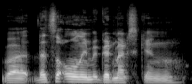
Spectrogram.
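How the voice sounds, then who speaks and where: Low smooth-voiced man, rambling casually. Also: brisk, a little mellow, no echo, studio quality. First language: Russian. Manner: rambling with many fillers and restarts. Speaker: podcast guest, DJ. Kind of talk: casual conversation.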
